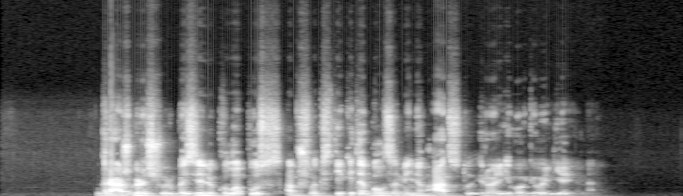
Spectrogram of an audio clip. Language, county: Lithuanian, Vilnius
